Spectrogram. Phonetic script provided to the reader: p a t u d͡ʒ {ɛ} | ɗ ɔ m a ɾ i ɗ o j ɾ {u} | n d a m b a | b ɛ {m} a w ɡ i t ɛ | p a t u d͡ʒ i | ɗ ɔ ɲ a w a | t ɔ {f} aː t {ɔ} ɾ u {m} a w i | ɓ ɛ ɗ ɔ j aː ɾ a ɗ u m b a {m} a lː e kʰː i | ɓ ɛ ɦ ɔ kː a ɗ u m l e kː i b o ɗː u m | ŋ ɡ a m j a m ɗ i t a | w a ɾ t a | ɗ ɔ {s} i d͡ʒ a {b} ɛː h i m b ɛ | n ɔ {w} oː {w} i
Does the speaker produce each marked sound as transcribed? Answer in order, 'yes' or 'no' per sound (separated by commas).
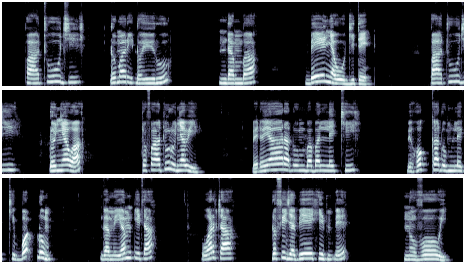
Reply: no, yes, no, yes, no, no, no, no, yes, no, yes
